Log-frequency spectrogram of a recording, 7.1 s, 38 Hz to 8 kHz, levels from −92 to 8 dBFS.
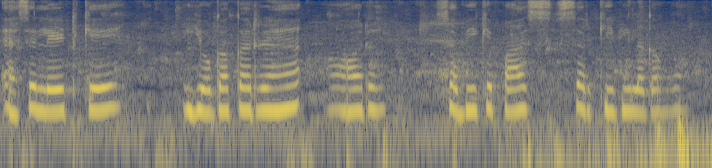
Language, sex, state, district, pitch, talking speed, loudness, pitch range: Hindi, female, Chhattisgarh, Raipur, 240 Hz, 125 wpm, -13 LUFS, 235-250 Hz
